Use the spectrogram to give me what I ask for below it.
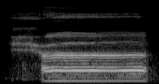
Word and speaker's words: ح: Ha. Ha. The alphabet Ha will be pronounced from the middle of your throat.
